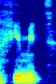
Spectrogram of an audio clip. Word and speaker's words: Khimik: ahí está el escuadrón HIMIC, se escribe KHIMIK, y se pronuncia HIMIC.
